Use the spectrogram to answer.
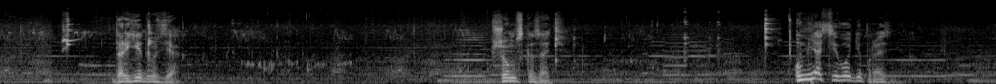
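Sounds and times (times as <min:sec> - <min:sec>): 
drinks poured into shot glasses at a celebratory dinner table: 0:00.3 - 0:08.1
speech: 0:01.1 - 0:01.9, 0:05.0 - 0:05.7, 0:08.0 - 0:09.1.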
